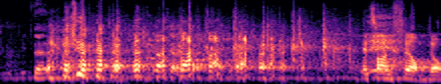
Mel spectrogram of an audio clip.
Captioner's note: laugh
